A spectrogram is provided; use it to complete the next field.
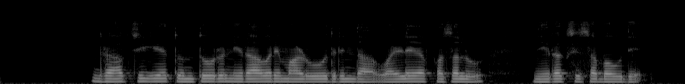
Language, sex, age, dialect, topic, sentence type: Kannada, male, 41-45, Mysore Kannada, agriculture, question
